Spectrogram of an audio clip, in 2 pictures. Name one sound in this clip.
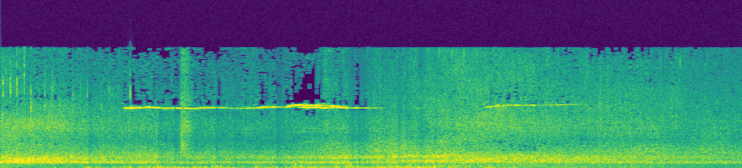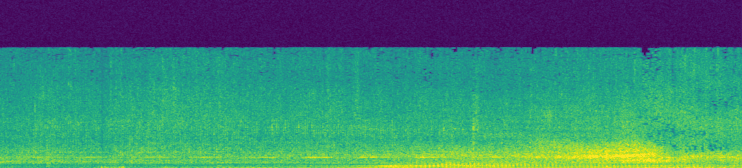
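A fire engine's diesel engine rumbles as it drives slowly past.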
